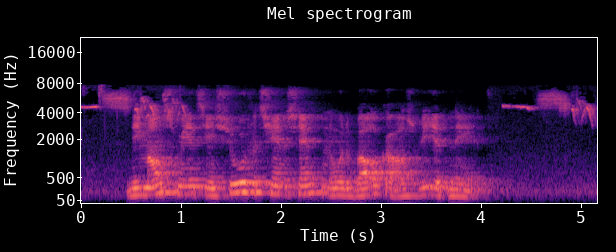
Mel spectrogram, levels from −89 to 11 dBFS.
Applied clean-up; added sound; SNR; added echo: none; Chirp, tweet; 14 dB; reverberation time 0.7 s.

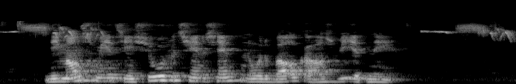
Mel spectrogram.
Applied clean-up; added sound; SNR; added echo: classical method WPE with log-MMSE.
